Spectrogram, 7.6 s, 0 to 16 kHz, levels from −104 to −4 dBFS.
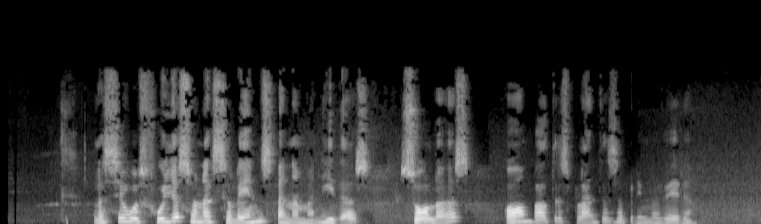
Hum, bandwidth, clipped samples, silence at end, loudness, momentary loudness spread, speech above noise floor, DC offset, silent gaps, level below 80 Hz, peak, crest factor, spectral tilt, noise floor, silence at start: none; 11.5 kHz; under 0.1%; 0.65 s; -22 LUFS; 17 LU; 39 dB; under 0.1%; none; -74 dBFS; -2 dBFS; 22 dB; -5 dB/octave; -61 dBFS; 0.95 s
